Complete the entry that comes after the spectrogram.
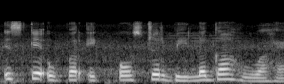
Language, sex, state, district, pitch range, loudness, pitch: Hindi, female, Punjab, Fazilka, 185-235 Hz, -15 LUFS, 200 Hz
